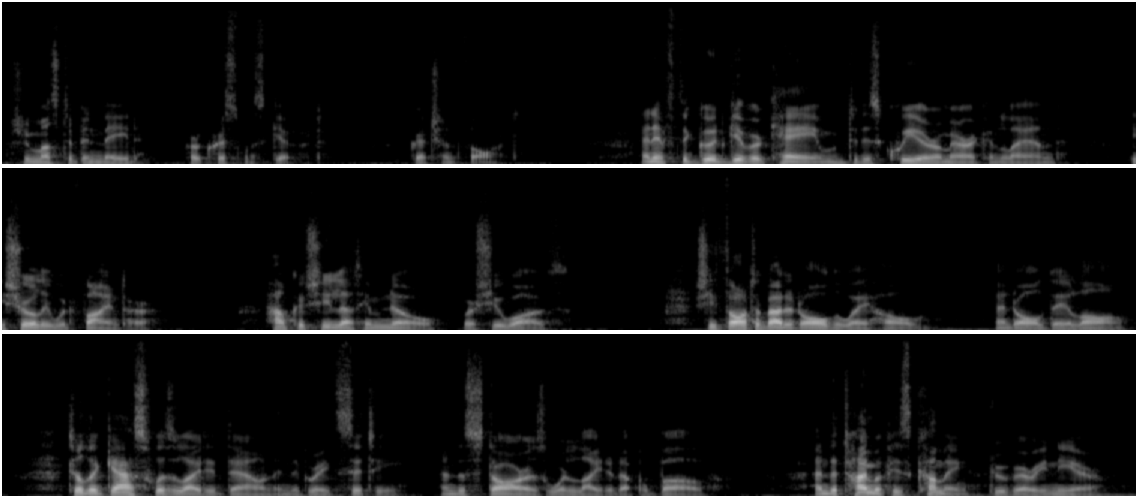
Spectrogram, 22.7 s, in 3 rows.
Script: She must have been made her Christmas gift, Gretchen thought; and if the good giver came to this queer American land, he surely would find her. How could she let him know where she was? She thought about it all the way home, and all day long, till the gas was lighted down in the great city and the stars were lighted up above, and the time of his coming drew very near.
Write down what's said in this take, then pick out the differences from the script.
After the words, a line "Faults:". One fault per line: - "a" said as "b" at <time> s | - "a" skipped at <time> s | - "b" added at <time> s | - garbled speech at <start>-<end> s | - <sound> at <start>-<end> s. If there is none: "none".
She must have been made her Christmas gift, Gretchen thought; and if the good giver came to this queer American land, he surely would find her. How could she let him know where she was? She thought about it all the way home, and all day long, till the gas was lighted down in the great city and the stars were lighted up above, and the time of his coming drew very near.
Faults:
none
